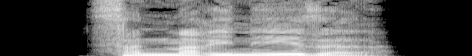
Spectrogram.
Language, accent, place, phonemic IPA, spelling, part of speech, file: German, Germany, Berlin, /ˌzanmaʁiˈneːzə/, San-Marinese, noun, De-San-Marinese.ogg
- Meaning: San Marinese (a person from San Marino) (male or of unspecified gender)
